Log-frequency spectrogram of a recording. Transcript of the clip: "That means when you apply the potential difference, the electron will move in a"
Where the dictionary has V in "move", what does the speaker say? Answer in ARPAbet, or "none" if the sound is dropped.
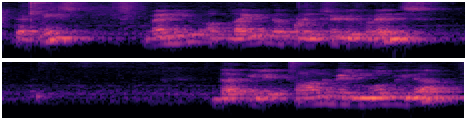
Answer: B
